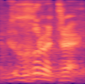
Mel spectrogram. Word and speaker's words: Groot Trek: How do you say that? – The Groot Trek. There we go. You've got to just clear that phlegm out.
